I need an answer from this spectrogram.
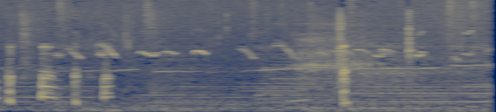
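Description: Chicks cheep in thin, high, falling peeps, while a few low hen-like clucks sound at the start.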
